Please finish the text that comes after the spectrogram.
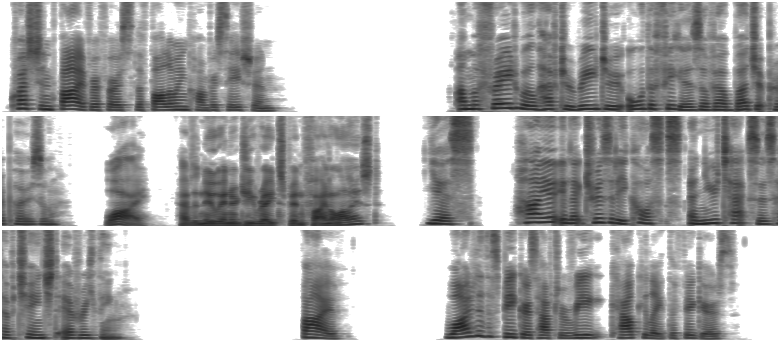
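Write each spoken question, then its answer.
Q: Why do the speakers have to recalculate the figures?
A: Because higher electricity costs and new taxes changed the budget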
